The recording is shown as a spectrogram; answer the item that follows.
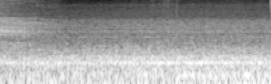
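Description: A car engine rumbles steadily from inside the cabin while driving through town to the gym, a low constant drone with no talk.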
